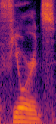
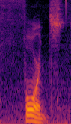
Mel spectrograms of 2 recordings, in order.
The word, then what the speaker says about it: fjord: Oh, That's Like- called Fords. well, it's pronounced fjord, I think. Is it? Yeah, yeah, Fjord? because Fjord. the Yeah. J in Scandinavian languages has a Y sound.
